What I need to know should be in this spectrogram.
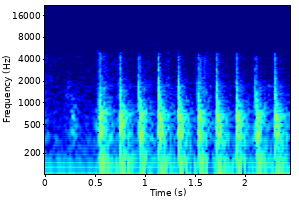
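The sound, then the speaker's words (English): Knocking on a study door: a steady, even series of about ten firm raps at a quick, regular pace, heard alone with no voices. “Here's the door of the study. I'll knock.”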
